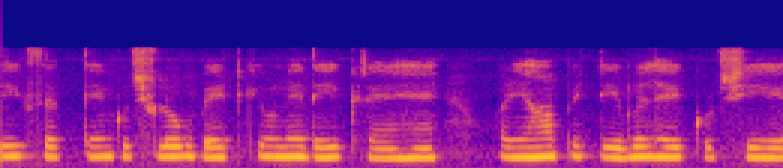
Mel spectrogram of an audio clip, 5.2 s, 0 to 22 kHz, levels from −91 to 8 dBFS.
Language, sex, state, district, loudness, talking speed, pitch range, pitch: Hindi, female, Jharkhand, Jamtara, -14 LUFS, 205 wpm, 185-200 Hz, 195 Hz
